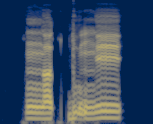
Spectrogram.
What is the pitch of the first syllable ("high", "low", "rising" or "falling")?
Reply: low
